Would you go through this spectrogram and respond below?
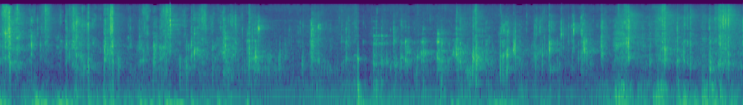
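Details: A male English-type Labrador Retriever named Lucky, aged two and a half, feeds on raw food such as a whole squab. Crunching and smacking chews repeat steadily, with faint clinks like a bowl and dish.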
